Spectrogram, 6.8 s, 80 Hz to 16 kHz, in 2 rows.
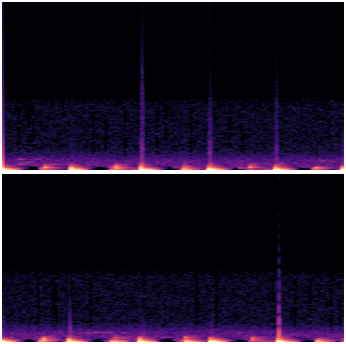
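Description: Clear, strong lub-dub heart sounds at about 88 beats a minute, slowing back down as the heart recovers after exercise.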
